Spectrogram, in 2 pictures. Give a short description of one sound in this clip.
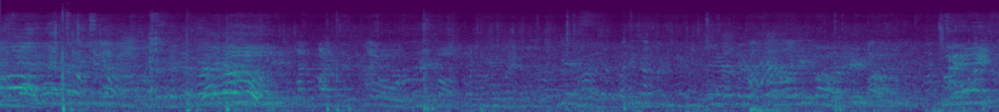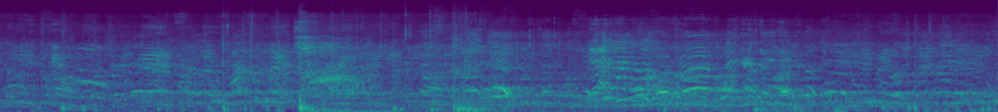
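Adult men shout and call to one another outdoors, at a distance.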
